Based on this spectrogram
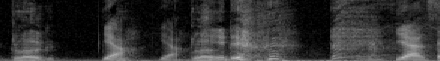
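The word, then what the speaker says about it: gløgg: G and that's do I say it right glug yeah yeah you do yes how is it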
